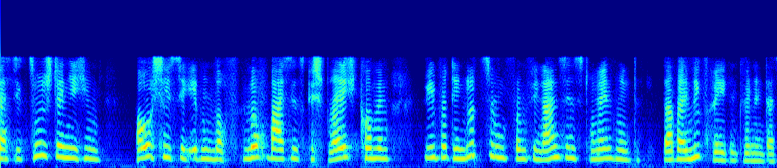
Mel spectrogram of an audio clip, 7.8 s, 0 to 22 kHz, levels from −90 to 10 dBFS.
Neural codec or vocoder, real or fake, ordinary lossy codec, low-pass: codec, 16 kHz, 1 kbps, FreqCodec, smaller model; fake; none; 5.4 kHz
